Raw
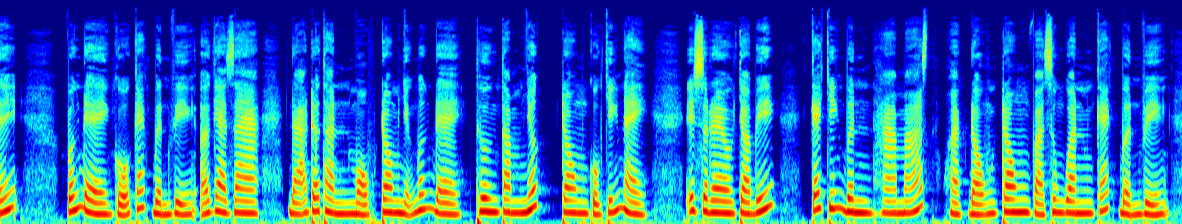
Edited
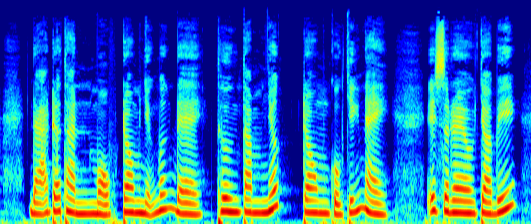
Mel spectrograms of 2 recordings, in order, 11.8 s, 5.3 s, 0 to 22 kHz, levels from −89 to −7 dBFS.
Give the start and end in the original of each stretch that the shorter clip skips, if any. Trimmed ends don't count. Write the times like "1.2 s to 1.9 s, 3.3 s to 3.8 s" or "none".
none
